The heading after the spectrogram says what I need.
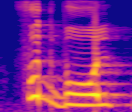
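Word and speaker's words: футбол: Football, football. So, this t will be pronounced as its voiced counterpart, which is the.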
